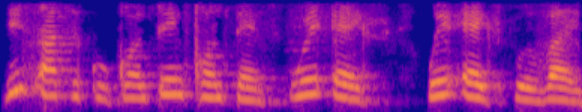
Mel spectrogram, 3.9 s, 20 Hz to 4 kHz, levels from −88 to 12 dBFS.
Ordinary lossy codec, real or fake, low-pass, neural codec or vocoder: AAC, 24 kbps; fake; 3.6 kHz; codec, 44.1 kHz, 7.8 kbps, Pupu-Codec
